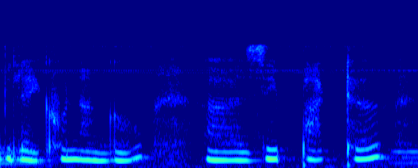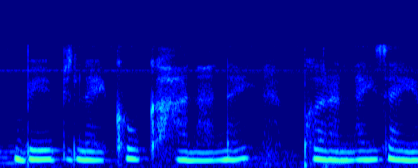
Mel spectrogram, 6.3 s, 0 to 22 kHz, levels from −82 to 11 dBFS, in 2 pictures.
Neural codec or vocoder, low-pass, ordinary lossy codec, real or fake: none; 7.2 kHz; none; real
